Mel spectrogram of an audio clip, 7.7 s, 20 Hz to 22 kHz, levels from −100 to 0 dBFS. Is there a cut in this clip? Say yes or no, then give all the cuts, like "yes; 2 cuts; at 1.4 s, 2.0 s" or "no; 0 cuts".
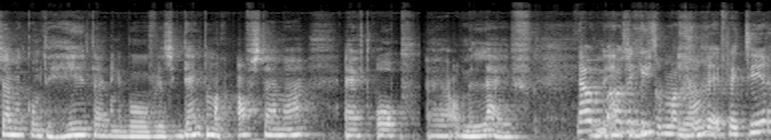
yes; 4 cuts; at 1.1 s, 2.1 s, 4.2 s, 6.5 s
